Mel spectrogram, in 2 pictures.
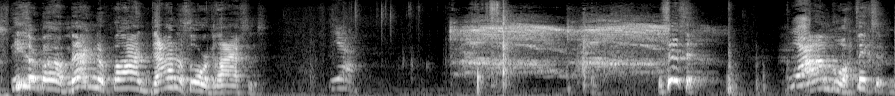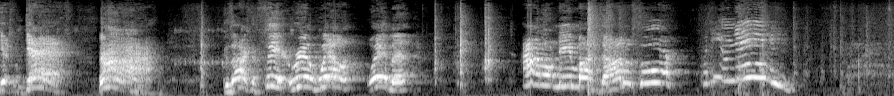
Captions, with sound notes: These are my magnifying dinosaur glasses. - Yeah. (dinosaur screeches) - Assistant! - Yeah? - I'm gonna fix it, gettin' gas. (roars) 'Cause I can see it real well. Wait a minute. I don't need my dinosaur. - What do you need?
